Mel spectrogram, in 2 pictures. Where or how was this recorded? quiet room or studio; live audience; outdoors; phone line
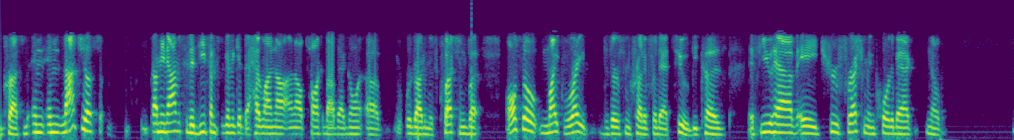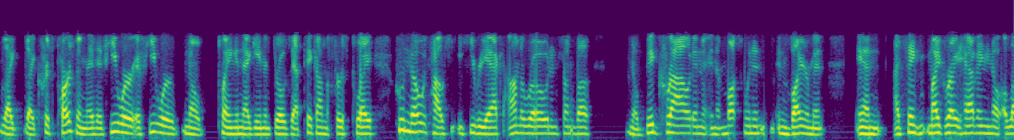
phone line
